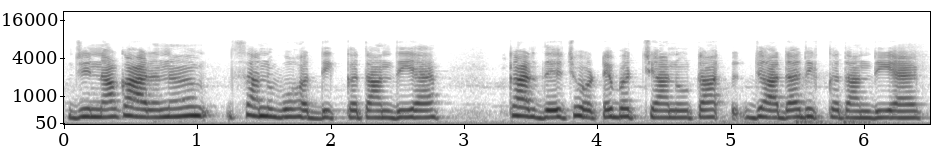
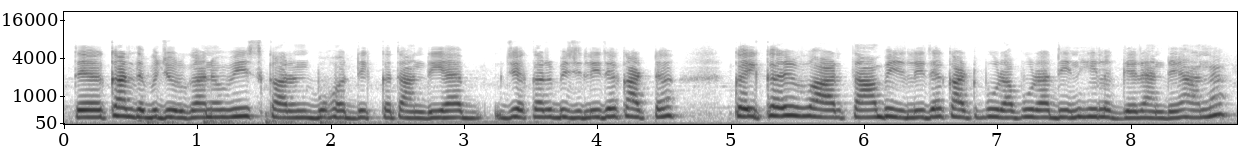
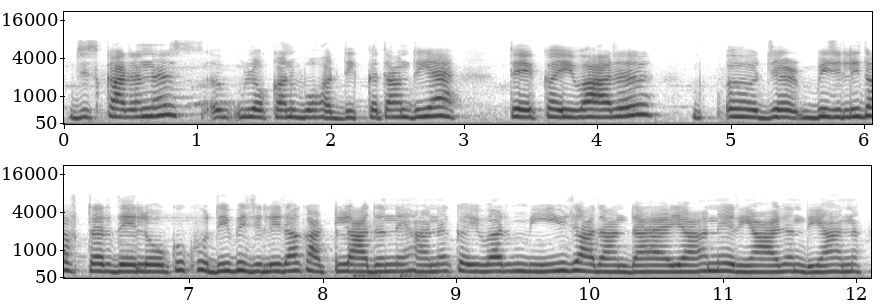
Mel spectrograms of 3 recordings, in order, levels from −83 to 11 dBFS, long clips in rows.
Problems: constant background noise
